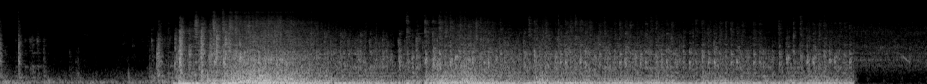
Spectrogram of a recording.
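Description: Piper J-3 Cub's engine being hand-propped and catching about two seconds in, then running with a loud, steady rumble. The sound cuts off suddenly near the end.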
